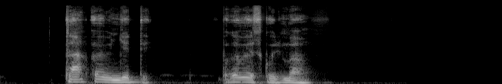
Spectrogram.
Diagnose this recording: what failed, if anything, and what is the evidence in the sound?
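Nothing has failed here: at no point does the speech signal show a technical fault at any stage between capture and playback.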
